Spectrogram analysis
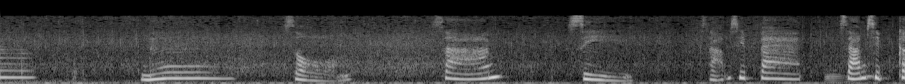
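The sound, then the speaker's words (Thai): Steady, heavy rain hisses continuously throughout, a dense wash of falling water, while a voice speaks in intermittent phrases over it. “ใช่แล้วพระเจ้าให้ฝนตกอย่างหนักแค่นั้นยังไม่พอพระเจ้ายังให้มีน้ำพุ่งขึ้นมาจากใต้ดินด้วยฝนตกอยู่นานกี่วันนะ”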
